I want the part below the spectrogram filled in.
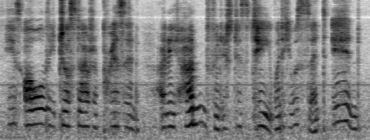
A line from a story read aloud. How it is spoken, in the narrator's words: Haya whispered to Alice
